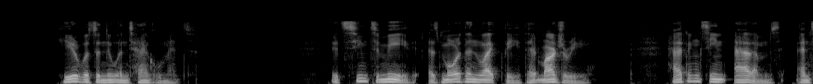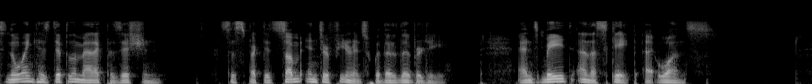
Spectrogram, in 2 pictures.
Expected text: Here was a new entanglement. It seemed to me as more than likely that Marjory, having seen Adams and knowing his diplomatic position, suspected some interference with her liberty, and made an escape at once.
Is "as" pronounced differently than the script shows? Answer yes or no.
no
